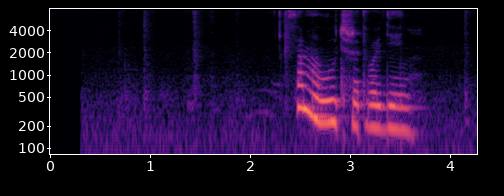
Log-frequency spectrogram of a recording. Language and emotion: Russian, positive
